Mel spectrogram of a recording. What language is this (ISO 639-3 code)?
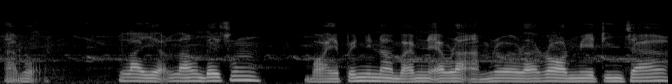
nep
